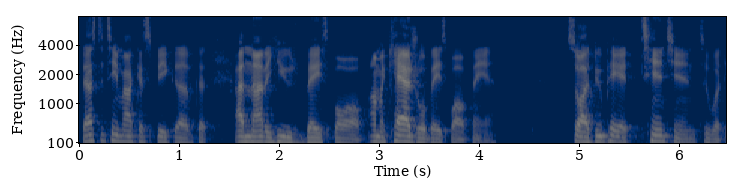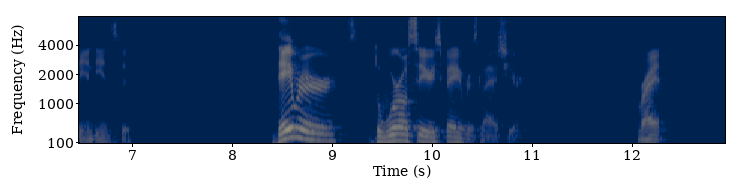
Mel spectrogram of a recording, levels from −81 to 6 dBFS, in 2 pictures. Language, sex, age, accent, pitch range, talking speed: English, male, 30-49, American, 100-130 Hz, 170 wpm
